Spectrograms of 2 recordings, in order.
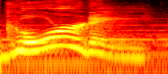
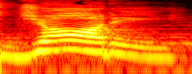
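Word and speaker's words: Geordie: It's pronounced Jawdy. How do you all get Jawdy out of that? That's like Gordy. Like Gordon.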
